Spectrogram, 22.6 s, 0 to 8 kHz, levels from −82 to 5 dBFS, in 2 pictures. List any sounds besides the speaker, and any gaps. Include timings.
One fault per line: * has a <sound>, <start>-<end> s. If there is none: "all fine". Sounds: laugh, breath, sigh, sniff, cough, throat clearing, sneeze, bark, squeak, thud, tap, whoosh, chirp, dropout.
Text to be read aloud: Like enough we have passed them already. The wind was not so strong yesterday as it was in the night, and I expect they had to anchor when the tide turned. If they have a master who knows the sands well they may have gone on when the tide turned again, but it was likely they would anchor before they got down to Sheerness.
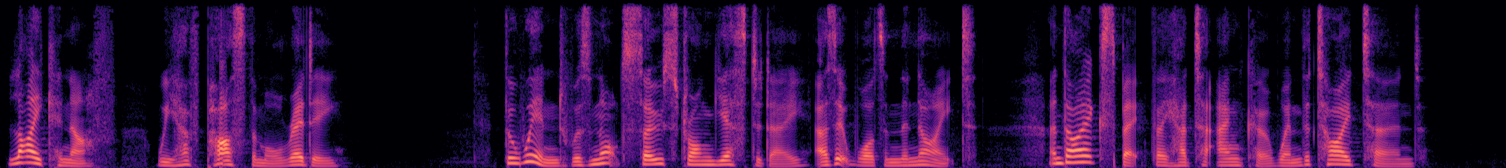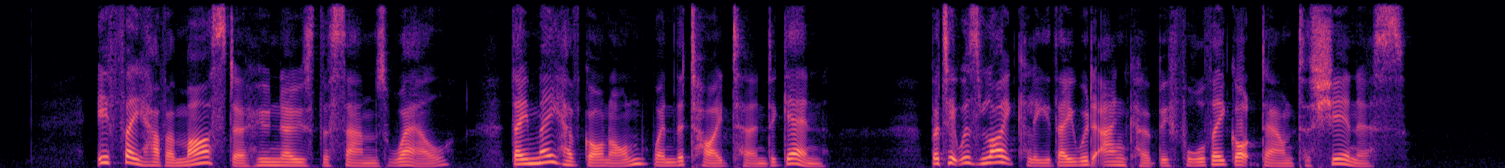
all fine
